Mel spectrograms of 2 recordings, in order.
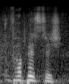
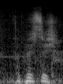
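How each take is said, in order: First: „Verpiss dich“ laut und höher geschrien; wütender Schrei. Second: Said in the usual way. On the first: Real, not acted. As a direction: schrei „Verpiss dich“ voller Panik heraus. Yells at monster. („Verpiss dich“ laut brüllen)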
